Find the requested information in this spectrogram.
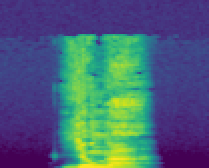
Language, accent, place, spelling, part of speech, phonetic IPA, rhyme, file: German, Germany, Berlin, junger, adjective, [ˈjʊŋɐ], -ʊŋɐ, De-junger.ogg
- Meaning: inflection of jung: 1. strong/mixed nominative masculine singular 2. strong genitive/dative feminine singular 3. strong genitive plural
